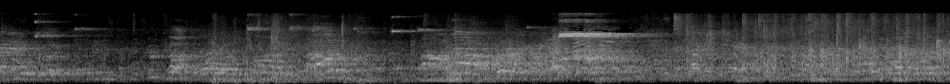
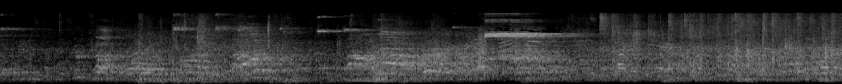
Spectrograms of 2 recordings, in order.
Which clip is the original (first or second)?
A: second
